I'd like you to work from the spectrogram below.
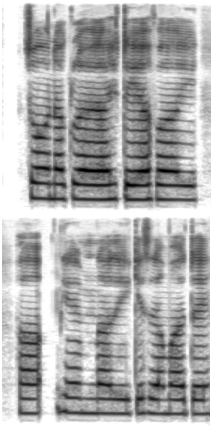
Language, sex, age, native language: Icelandic, male, 13, Icelandic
